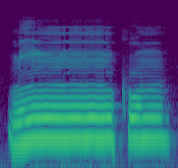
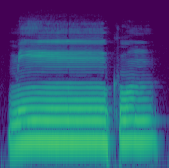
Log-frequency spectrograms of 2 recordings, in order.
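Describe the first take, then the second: First: The noon sound comes mainly through the nose. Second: The noon sound comes mainly from the mouth. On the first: The speaker calls it right. "correct is to say minkum" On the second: The speaker calls it wrong. "incorrect is to say minkum"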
